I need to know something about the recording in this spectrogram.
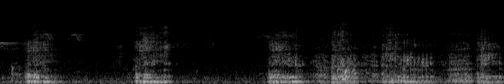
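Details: Lame lion in a fight with a tiger, which it forces to submit; four deep, rasping roar bursts separated by short pauses, the later ones longer and drawn out.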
